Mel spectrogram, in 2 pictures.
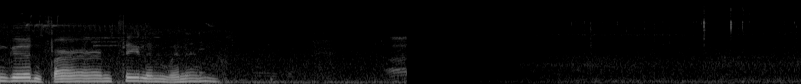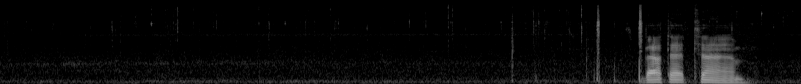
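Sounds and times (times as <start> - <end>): faint outdoor hiss: 0.0 - 16.0
small clicks: 5.0 - 10.0.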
